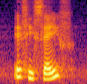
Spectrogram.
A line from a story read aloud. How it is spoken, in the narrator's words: she asked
